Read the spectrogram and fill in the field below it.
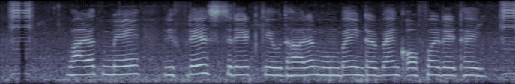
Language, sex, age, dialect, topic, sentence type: Magahi, female, 25-30, Western, banking, statement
